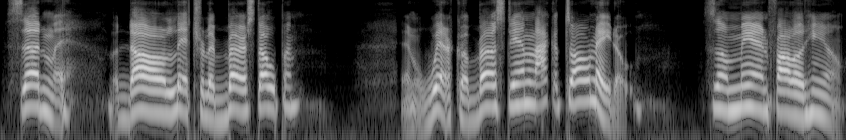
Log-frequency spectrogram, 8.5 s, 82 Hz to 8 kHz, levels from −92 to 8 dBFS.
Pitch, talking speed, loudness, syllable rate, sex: 210 Hz, 120 wpm, -17 LUFS, 4.6 syllables/s, female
